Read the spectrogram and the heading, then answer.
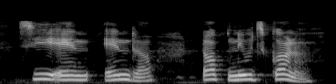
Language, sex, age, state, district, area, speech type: Odia, female, 45-60, Odisha, Malkangiri, urban, read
